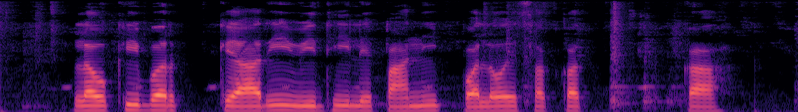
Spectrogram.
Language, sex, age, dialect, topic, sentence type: Chhattisgarhi, male, 18-24, Northern/Bhandar, agriculture, question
